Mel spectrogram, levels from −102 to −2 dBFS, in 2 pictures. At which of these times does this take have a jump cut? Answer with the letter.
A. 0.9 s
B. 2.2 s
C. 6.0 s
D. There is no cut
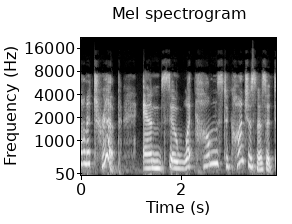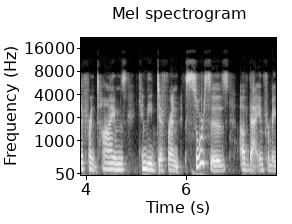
C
